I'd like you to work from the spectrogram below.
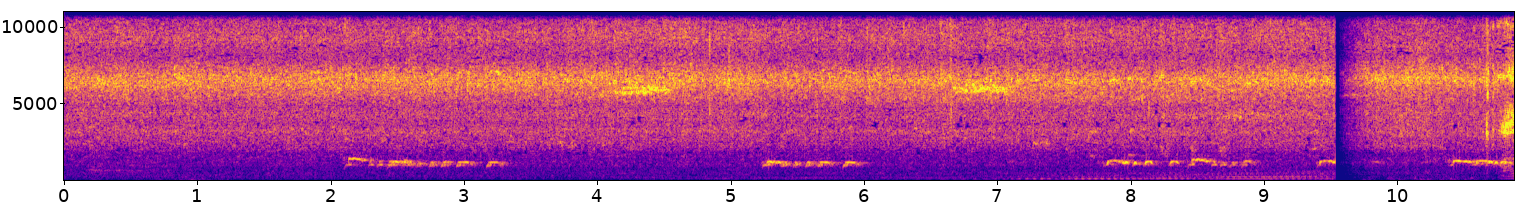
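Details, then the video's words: Local zebra dove contest singing in Grabag, Magelang, Indonesia. Burbling trilled coo phrases recur irregularly, some clipped short, others rolling. A low engine-like drone rises midway, followed by an abrupt cut and renewed noise. "Perkutut Lokal gacoran Vs irama"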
